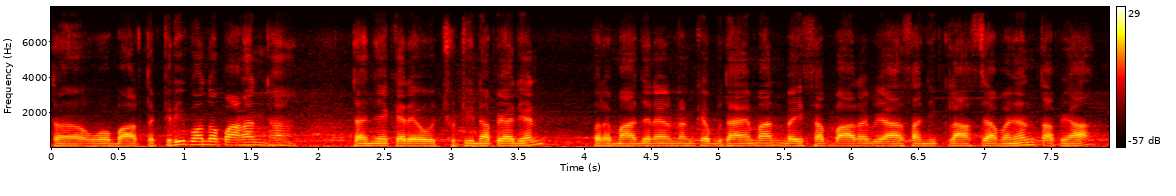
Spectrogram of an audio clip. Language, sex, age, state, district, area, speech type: Sindhi, male, 60+, Delhi, South Delhi, urban, spontaneous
